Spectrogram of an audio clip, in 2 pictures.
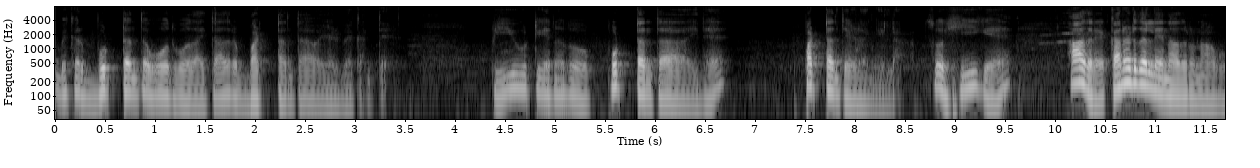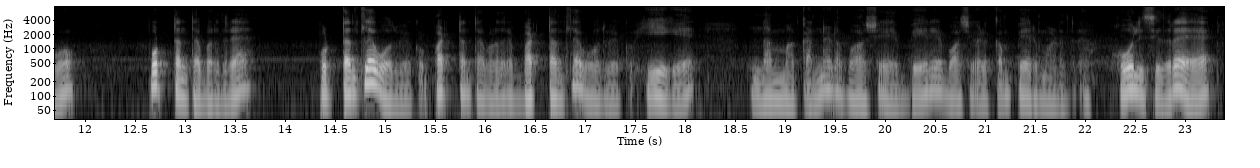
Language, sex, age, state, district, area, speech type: Kannada, male, 60+, Karnataka, Bangalore Urban, urban, spontaneous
